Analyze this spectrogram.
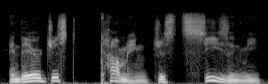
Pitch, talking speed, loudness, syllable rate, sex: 115 Hz, 180 wpm, -17 LUFS, 5.0 syllables/s, male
